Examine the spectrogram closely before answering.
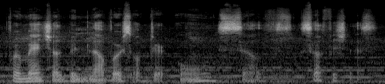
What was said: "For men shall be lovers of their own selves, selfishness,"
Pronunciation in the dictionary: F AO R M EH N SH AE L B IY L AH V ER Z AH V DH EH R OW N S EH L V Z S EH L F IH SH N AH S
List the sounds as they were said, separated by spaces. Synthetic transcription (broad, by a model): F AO R M EH N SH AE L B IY L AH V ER S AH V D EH R OW N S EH L S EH L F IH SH N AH S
